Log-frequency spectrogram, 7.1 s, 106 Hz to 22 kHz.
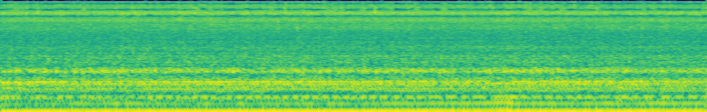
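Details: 2006 Porsche Cayman S 987.1 after spark plug and ignition coil replacement, first start after sitting almost a week: deep steady flat-six idle, no misfire or ticking, no smoke; runs well.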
